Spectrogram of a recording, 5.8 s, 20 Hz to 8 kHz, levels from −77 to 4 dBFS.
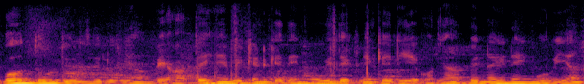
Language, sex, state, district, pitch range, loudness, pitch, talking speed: Hindi, male, Chhattisgarh, Kabirdham, 125-135 Hz, -18 LUFS, 130 Hz, 225 wpm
